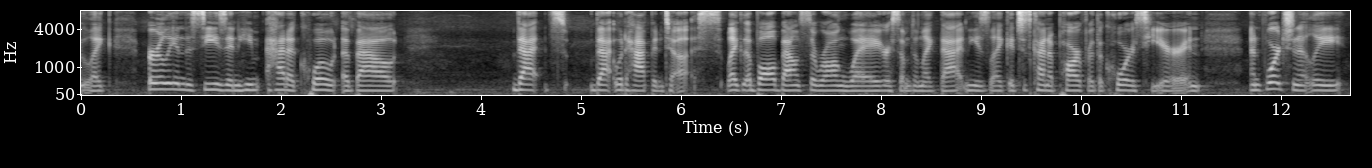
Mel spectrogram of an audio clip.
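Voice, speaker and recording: Lower-pitched woman talking sports. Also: fairly bright tone. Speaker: TV studio host and reporter. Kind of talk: casual roundtable sports talk.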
